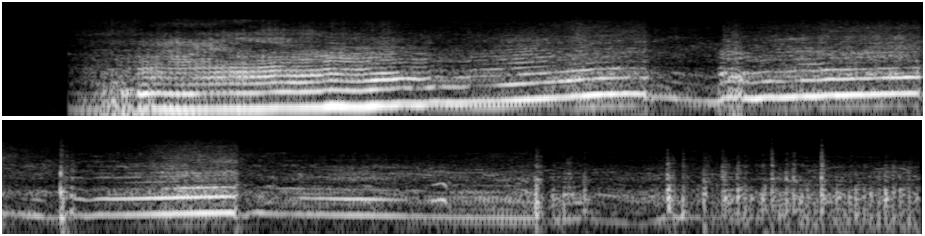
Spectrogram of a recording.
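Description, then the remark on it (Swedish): A loud Audi Quattro rally car engine roars alone, its pitch climbing and dropping through several gear changes, with sharp popping bangs between shifts and crackles as it eases off. “Quattron var oslagbar när den kom ut på sträckorna och ingen kunde väl motstå ljudet.”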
